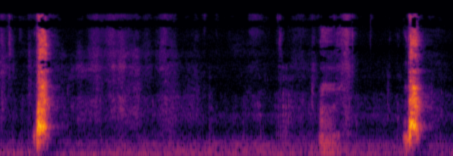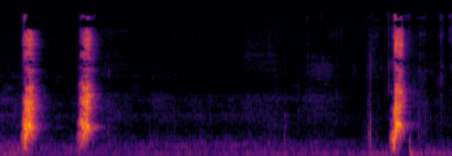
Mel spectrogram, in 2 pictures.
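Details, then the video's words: Miniature dachshund puppies playing: a few sharp, high single barks spaced irregularly over several seconds, with a soft growl between them and quiet room noise. "Miniature dachshund puppies playing!"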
